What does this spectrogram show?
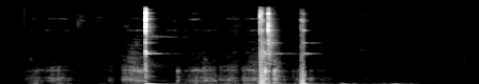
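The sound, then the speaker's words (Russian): A glass knocks against a microphone, three loud thunks with a brief ringing tone, separated by muffled handling rumble and rustling in between. No one speaks. “Надеюсь, вам понравился звук стакана, ударяющегося о микрофон.”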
